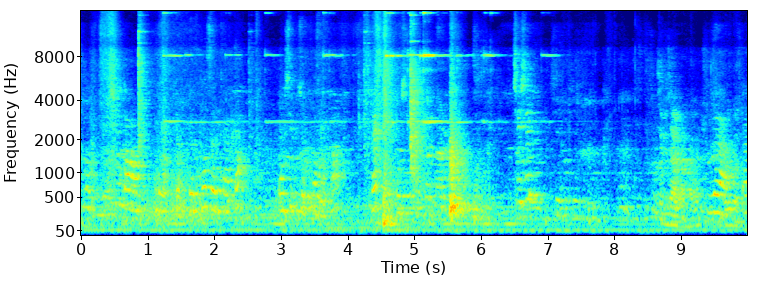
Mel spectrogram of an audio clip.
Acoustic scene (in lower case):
cafe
